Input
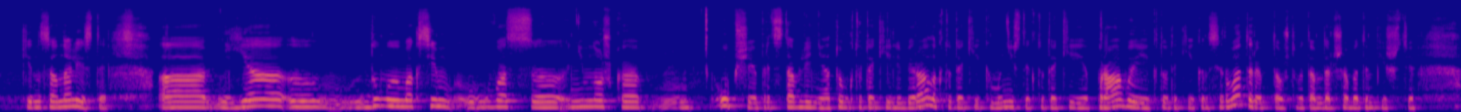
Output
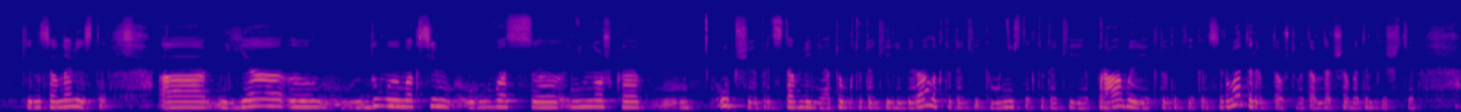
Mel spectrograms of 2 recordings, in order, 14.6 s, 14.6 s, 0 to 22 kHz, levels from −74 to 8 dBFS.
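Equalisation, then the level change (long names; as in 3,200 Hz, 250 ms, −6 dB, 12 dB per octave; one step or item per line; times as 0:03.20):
low-pass filter 9,900 Hz 24 dB per octave
phaser with its sweep stopped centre 530 Hz, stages 6
0.0 dB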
